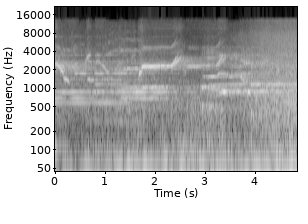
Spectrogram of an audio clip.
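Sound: human whistling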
